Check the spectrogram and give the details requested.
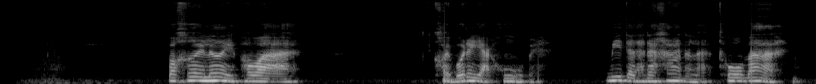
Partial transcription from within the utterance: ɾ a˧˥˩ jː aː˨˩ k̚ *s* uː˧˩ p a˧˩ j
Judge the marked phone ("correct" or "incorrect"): incorrect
